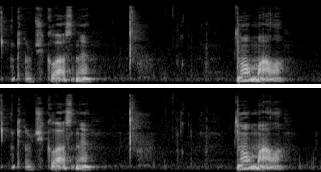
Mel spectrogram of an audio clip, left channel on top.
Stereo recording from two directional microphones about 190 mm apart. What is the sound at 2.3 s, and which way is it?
Speech, 25° left (ahead or behind).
